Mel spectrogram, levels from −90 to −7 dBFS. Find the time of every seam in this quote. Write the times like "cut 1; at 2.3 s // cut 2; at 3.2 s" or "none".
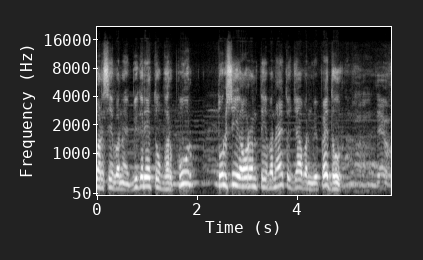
none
